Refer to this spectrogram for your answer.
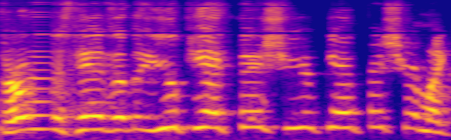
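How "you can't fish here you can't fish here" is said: acted out, screamed, repeated yelling. Retelling a confrontation with a dock owner while fishing: imitating a man screaming. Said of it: "Screaming at me, yelling".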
